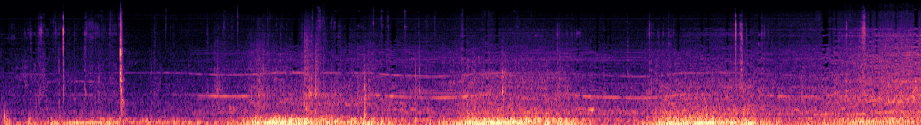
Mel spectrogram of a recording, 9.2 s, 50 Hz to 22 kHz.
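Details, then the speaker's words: Old Ford Crown Victoria V8, no check engine light, idling after a minute or two: idle drops too low and swells and sags about every two seconds before stalling; fixed by manually adjusting idle up at the throttle body. "once it runs for a minute or two though the idle is going to get so low it's going to start idling up and down and then it was a stall out it's doing it now"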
